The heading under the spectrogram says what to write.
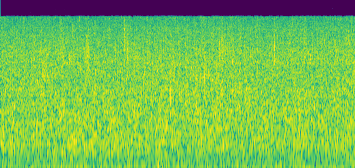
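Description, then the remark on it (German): Steady rain falls onto the ground, a dense, even patter of countless drops with faint individual taps now and then, soft and constant throughout with no voices. “Höre genau hin, wie das Geräusch entsteht, wenn der Regen auf den Boden trifft.”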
